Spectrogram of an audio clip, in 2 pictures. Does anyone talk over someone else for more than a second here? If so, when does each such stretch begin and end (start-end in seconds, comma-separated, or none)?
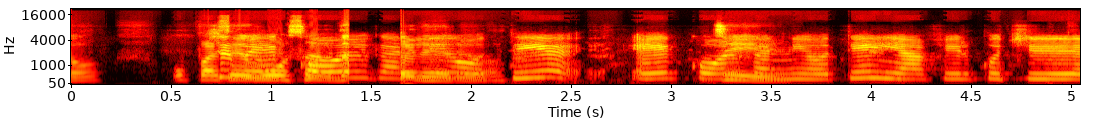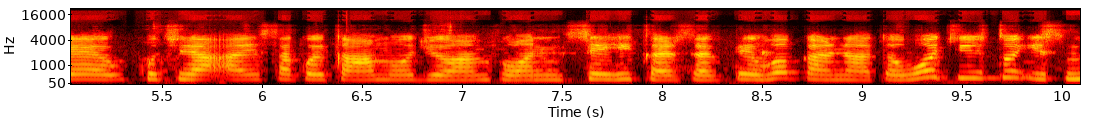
0.7-2.1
